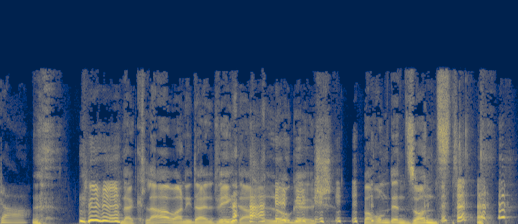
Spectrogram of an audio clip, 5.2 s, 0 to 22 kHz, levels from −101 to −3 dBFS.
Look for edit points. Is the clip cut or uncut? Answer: uncut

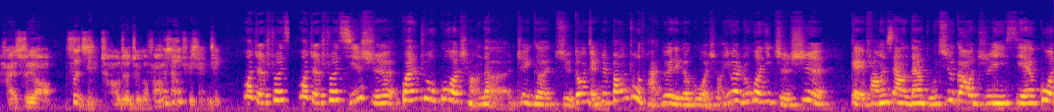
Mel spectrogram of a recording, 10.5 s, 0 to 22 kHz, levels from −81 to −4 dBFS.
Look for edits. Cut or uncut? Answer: cut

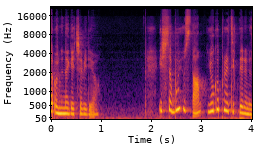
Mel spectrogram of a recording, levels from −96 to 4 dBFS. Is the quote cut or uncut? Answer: uncut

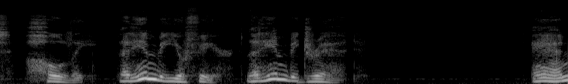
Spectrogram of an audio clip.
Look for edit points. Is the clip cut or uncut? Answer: cut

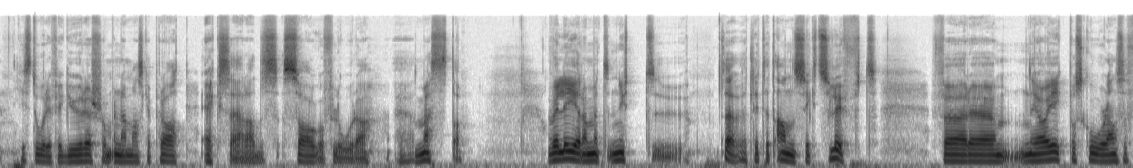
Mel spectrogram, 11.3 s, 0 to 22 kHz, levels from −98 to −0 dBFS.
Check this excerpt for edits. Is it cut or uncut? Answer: cut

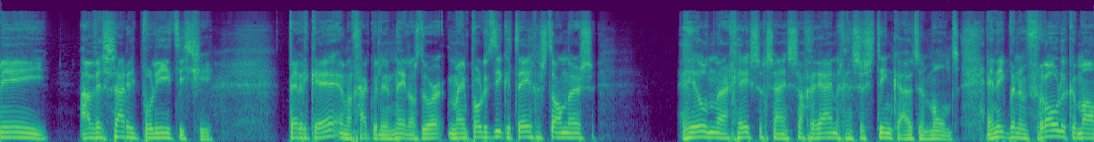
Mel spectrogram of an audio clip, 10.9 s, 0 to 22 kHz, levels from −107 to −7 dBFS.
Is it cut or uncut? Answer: uncut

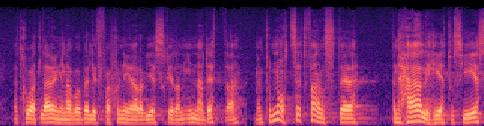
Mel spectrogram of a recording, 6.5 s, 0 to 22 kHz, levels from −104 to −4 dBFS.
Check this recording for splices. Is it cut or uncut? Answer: cut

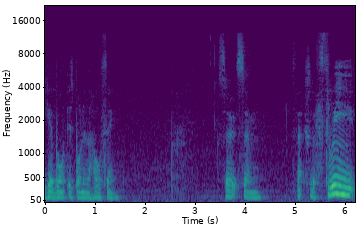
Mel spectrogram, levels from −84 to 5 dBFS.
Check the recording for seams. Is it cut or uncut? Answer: uncut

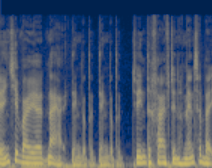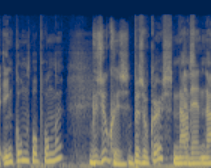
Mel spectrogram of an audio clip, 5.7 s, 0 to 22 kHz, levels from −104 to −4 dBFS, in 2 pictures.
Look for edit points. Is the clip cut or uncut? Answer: cut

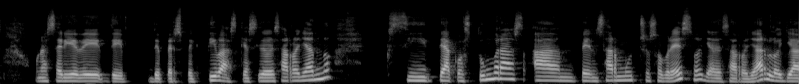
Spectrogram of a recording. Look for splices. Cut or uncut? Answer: uncut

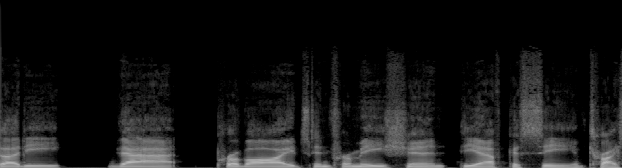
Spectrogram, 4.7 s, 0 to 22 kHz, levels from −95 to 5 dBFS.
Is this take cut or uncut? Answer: cut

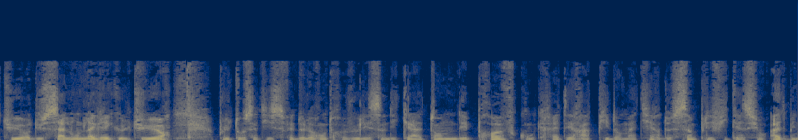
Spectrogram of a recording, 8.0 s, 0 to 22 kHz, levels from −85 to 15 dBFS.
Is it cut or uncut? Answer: uncut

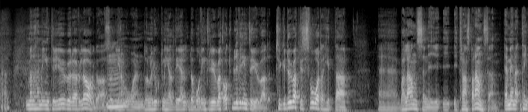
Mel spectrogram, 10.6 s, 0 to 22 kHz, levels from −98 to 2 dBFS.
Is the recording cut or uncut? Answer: uncut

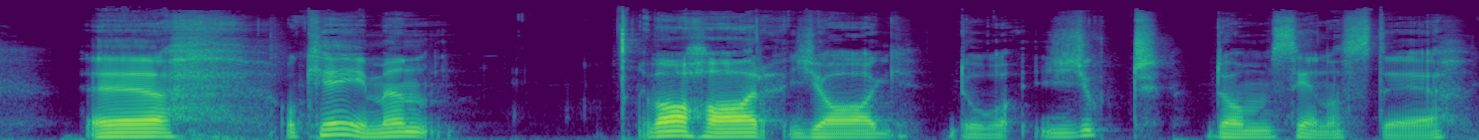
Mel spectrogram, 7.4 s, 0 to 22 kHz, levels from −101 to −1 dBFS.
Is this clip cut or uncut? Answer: cut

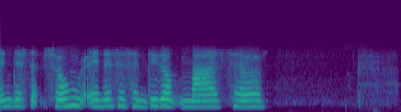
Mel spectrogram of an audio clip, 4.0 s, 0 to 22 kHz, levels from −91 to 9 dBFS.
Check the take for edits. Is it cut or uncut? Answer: uncut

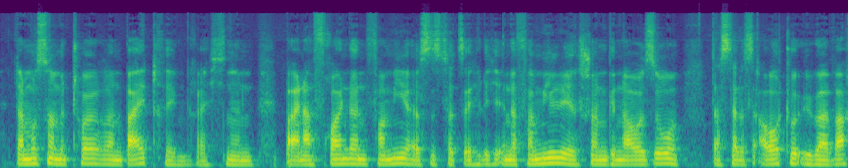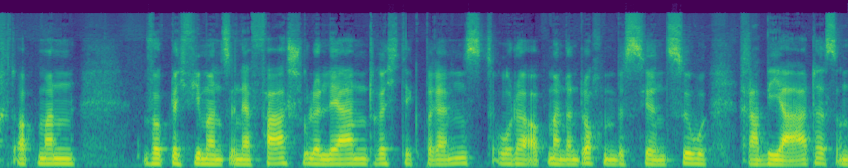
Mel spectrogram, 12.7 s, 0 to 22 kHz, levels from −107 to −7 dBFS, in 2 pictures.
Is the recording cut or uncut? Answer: uncut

